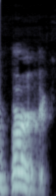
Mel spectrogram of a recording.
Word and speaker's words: bird: Entonces, si yo ignoro la la i en la palabra bird, ¿qué queda? Bird.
